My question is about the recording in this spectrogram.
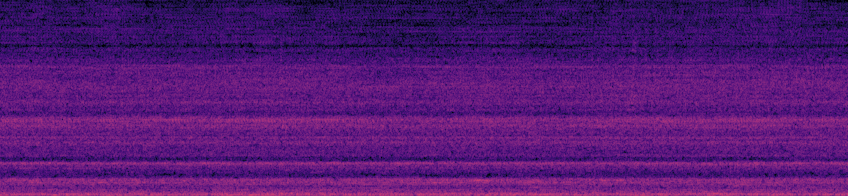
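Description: Steady, faint background hiss with a low hum and no distinct events.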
